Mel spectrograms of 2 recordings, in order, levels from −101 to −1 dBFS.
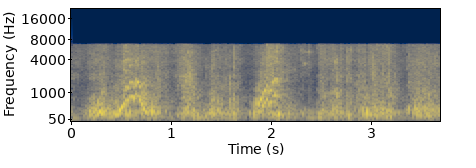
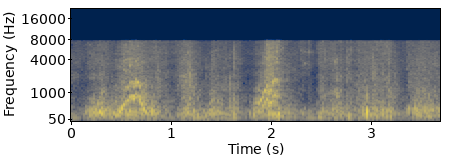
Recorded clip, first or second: first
